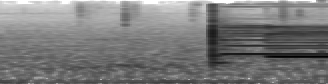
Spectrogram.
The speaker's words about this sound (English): Awesome job. You finished the alphabet. Can you hit a buzzer for me?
